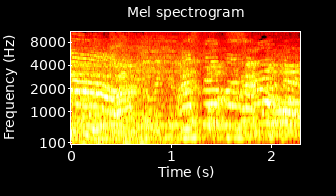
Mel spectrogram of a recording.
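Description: Dance music with a steady beat and a singing voice, mixed with many children and adults talking and calling out.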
